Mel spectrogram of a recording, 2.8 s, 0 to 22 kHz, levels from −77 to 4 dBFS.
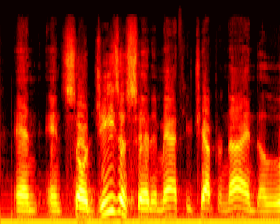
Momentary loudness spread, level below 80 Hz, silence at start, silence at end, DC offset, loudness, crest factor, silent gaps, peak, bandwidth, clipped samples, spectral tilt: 6 LU; -24 dBFS; 0 s; 0 s; under 0.1%; -13 LUFS; 12 dB; none; 0 dBFS; 16.5 kHz; under 0.1%; -4.5 dB/octave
